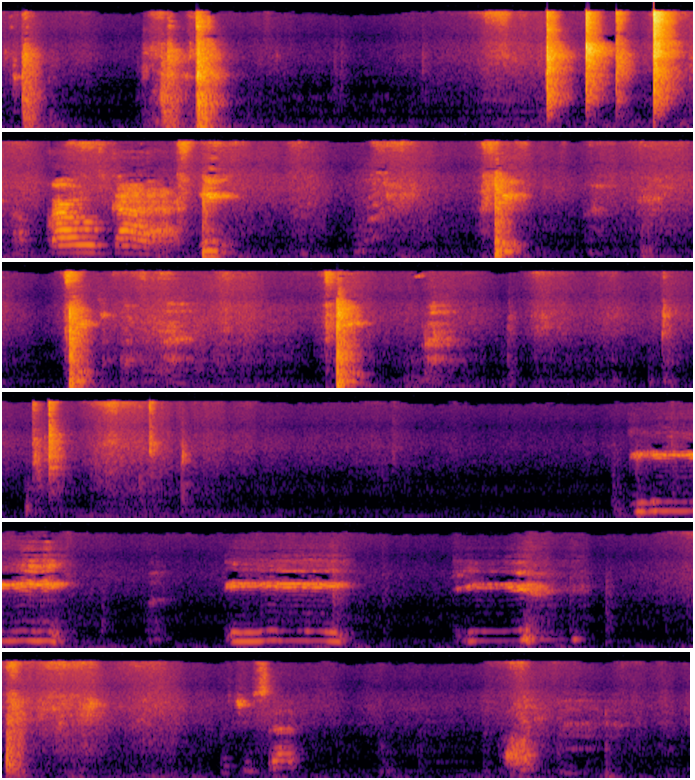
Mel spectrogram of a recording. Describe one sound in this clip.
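A woman's feet thump on a wooden floor as she jumps and lands.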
